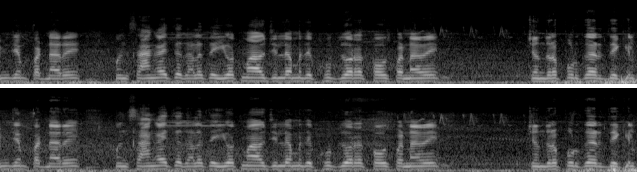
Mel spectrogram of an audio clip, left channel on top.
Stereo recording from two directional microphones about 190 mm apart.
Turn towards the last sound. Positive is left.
turn(degrees=25)  # may be behind; listen again after turning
